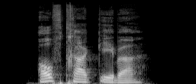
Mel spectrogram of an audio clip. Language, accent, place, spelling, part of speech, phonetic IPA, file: German, Germany, Berlin, Auftraggeber, noun, [ˈaʊ̯ftʁaːkˌɡeːbɐ], De-Auftraggeber.ogg
- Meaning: 1. principal 2. employer 3. client, customer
